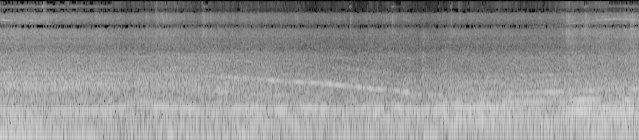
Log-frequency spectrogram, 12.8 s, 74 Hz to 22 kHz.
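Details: SN61 DDE E210 on a dead run back to MB, driving: steady roar with a faint high whine sliding in pitch as revs change, loud cooling fan thrash and turbo whine.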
